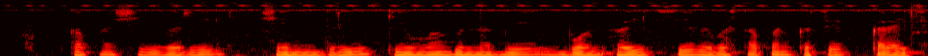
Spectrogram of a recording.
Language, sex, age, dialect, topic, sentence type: Marathi, male, 18-24, Standard Marathi, agriculture, question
